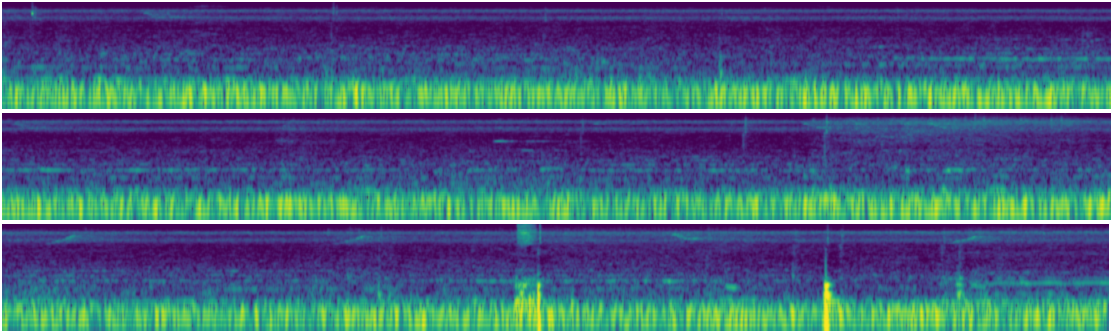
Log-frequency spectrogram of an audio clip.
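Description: Steady high-pitched drone of insects on two pitches over a low rumble, with two sharp knocks about a second and a half apart near the end.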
